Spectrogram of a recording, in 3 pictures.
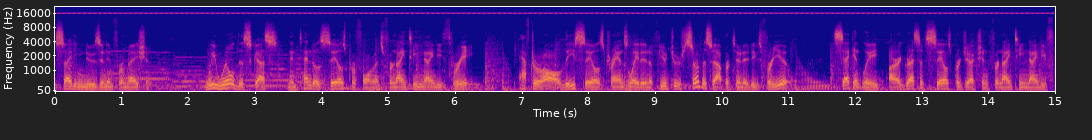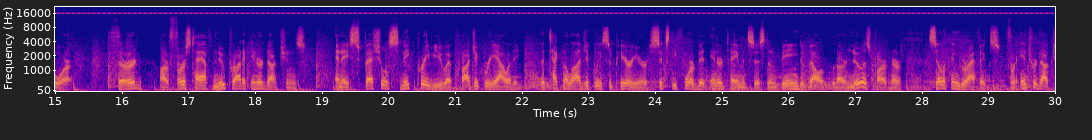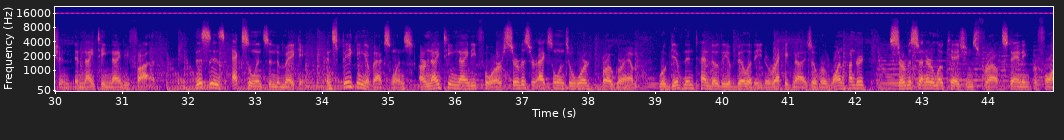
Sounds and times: Speech: 0.0s - 1.5s, 2.2s - 44.9s
Music: 0.0s - 44.9s.

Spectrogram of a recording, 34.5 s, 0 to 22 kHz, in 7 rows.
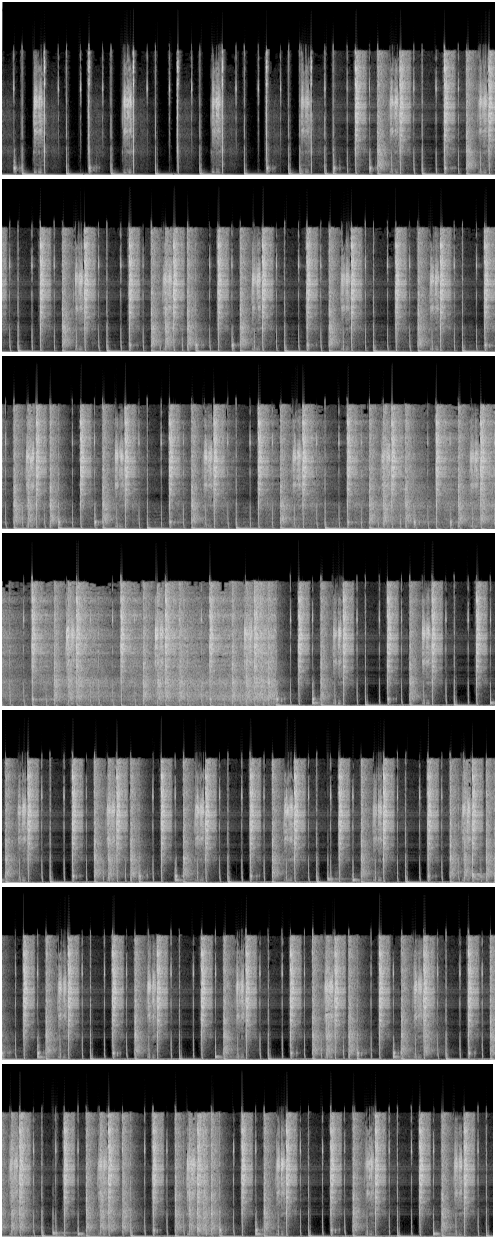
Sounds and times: Music: 0.0s - 34.4s.

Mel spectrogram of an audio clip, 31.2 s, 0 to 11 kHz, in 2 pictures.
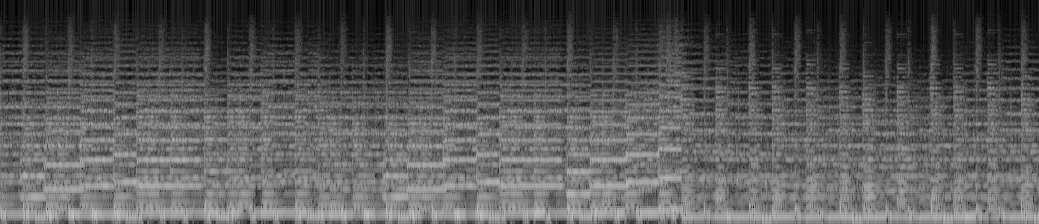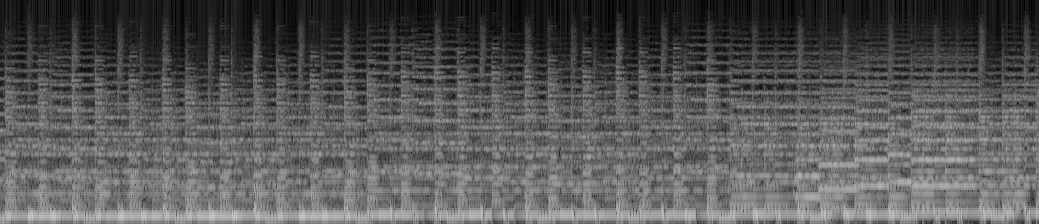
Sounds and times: Music: 0.0s - 31.1s.

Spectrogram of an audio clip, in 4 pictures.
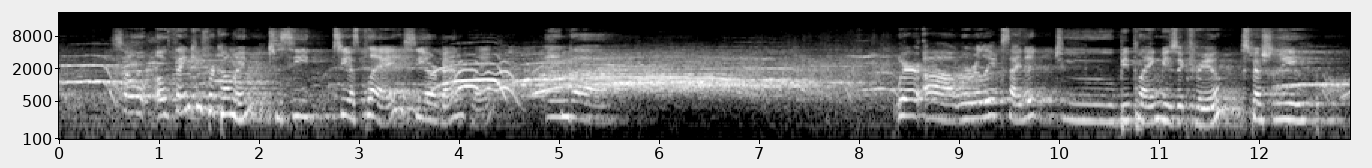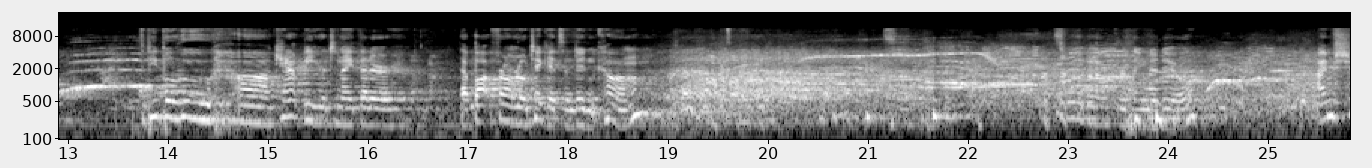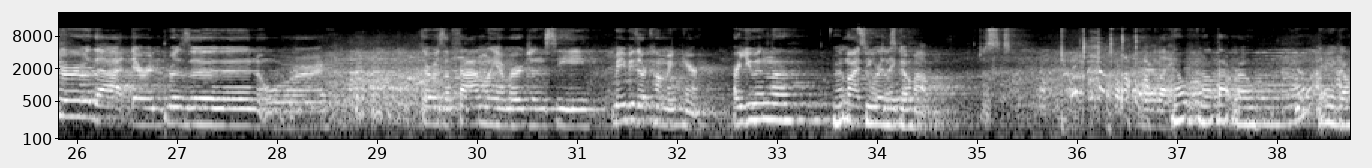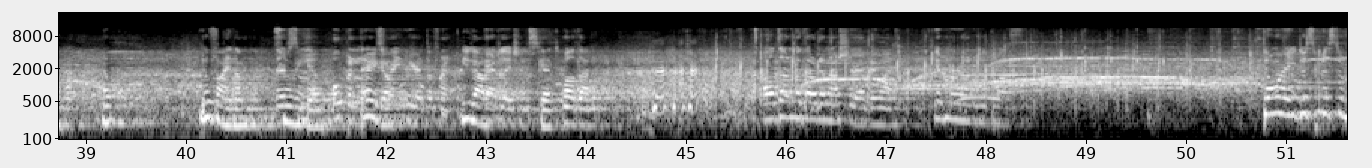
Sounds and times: Speech: 8.4s - 12.6s, 13.7s - 18.8s, 25.5s - 28.5s, 40.1s - 44.2s.

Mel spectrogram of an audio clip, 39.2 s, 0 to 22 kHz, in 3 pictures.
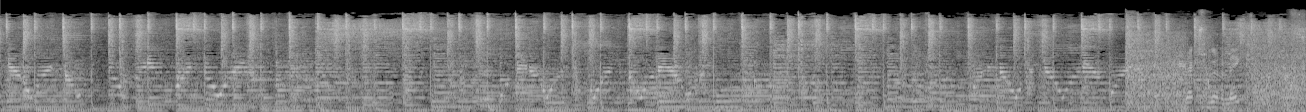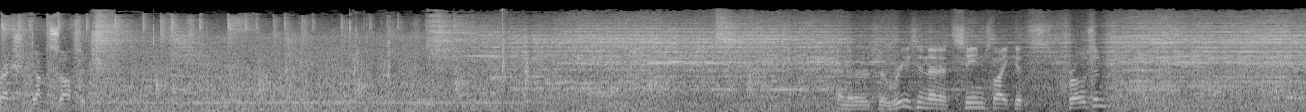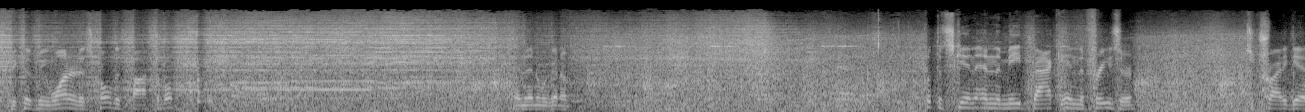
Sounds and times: Music: 0.0s - 19.7s
Speech: 11.8s - 14.0s, 21.4s - 24.2s, 26.2s - 28.0s, 31.2s - 31.9s, 35.4s - 37.5s, 38.6s - 39.1s.

